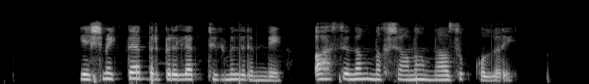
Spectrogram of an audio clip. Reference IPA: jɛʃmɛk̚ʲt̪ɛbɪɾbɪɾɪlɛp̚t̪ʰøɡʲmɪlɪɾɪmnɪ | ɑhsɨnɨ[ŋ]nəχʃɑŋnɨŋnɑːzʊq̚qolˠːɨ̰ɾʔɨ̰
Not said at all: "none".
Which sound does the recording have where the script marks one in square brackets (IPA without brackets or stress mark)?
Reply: ŋ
